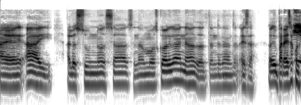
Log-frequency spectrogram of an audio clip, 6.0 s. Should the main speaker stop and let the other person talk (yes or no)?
yes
